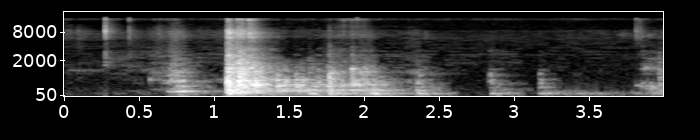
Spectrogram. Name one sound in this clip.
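A box thumps down on a wooden table.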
